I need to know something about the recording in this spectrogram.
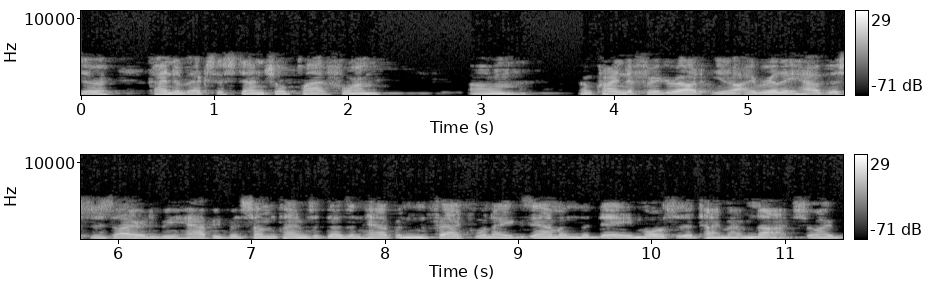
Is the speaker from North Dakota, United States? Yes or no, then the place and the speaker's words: yes; North Dakota, United States; born there; I was born in North Dakota. Now you met somebody from North Dakota, that means you're a rare person, right?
